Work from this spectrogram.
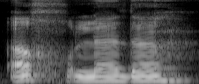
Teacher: وقف کریں گے تو ہا ساکن ہو جائے گی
